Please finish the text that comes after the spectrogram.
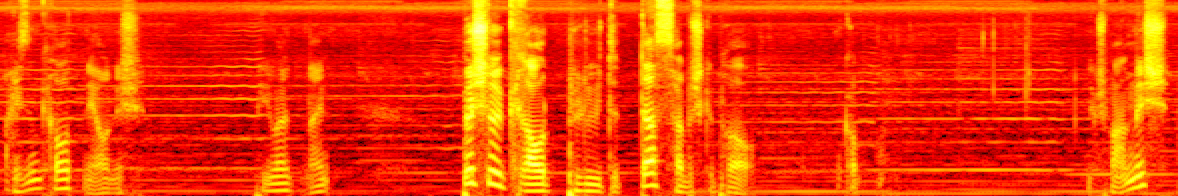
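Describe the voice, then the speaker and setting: A man's voice: lowish voice, wildly swooping pitch, measured pace, long pauses, darkish tone. Male let's play host: casual, playful, swinging intonation, self-directed muttering, faint music underneath. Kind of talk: casual gaming commentary. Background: faint game music.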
